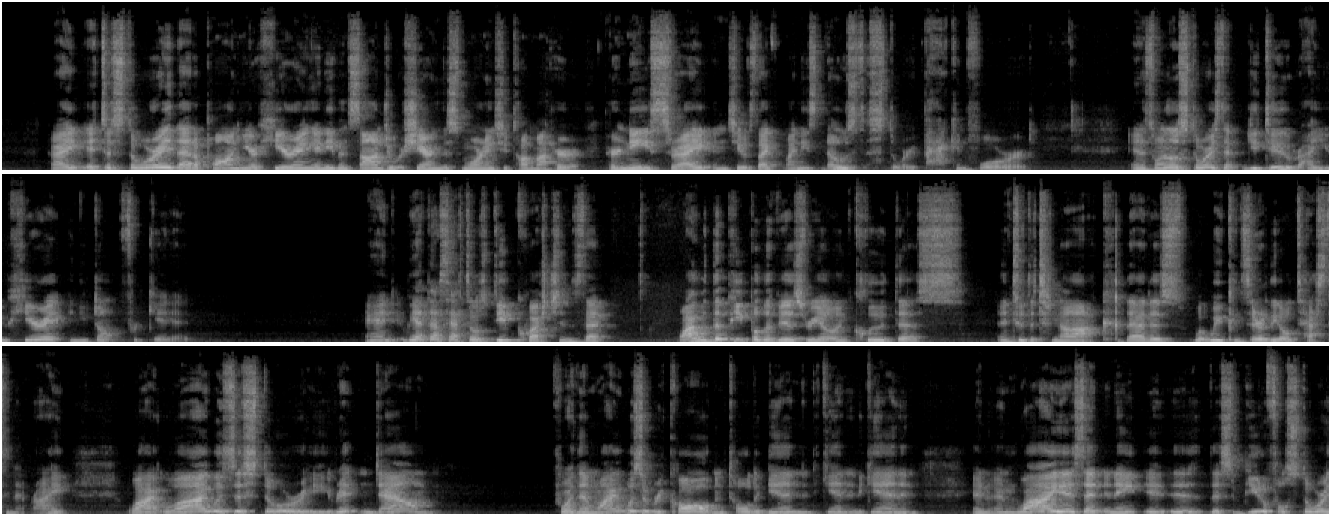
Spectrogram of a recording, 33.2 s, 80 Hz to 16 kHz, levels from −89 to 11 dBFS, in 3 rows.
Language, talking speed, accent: English, 205 wpm, American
